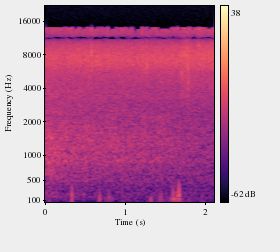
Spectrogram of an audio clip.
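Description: Steady outdoor hiss with wind on the microphone, broken by a few soft low bumps, the strongest one near the end.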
